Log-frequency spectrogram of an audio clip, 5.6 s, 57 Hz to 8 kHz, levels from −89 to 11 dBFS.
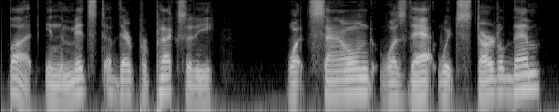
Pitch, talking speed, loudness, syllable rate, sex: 105 Hz, 150 wpm, -20 LUFS, 4.1 syllables/s, male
